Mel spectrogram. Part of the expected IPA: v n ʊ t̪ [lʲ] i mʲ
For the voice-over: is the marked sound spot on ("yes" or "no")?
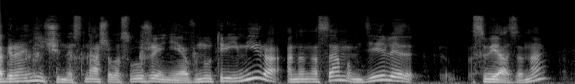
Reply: no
